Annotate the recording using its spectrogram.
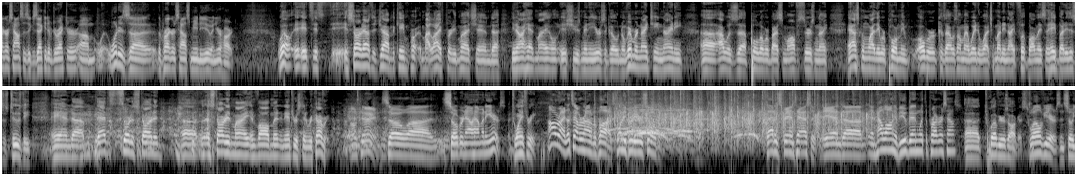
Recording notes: This show kicks off with a live audience at the Progress House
